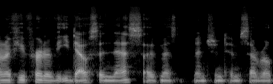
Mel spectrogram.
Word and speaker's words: Idahosa: I agree with, I don't know if you've heard of Idausa Ness. I've mentioned him several times. His name is spelled Idahosa, but it's pronounced Idausa, and last name Ness.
